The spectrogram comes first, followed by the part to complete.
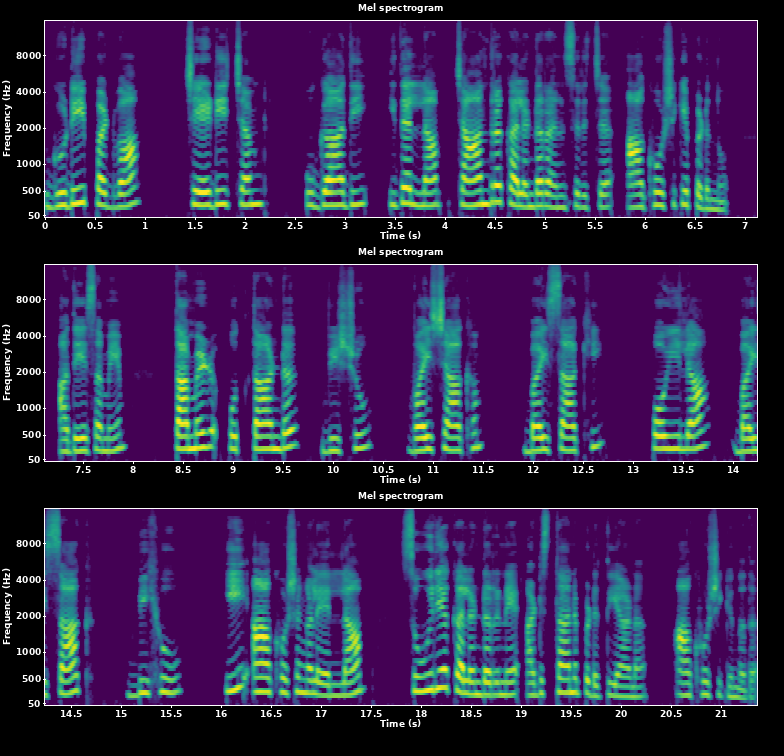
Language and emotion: Malayalam, neutral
